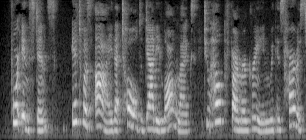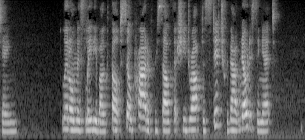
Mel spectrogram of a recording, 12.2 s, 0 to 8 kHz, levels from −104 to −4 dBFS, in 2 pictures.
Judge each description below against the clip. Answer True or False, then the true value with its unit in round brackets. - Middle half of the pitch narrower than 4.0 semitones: False (4.3 semitones)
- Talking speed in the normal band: True (155 wpm)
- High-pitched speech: True (220 Hz)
